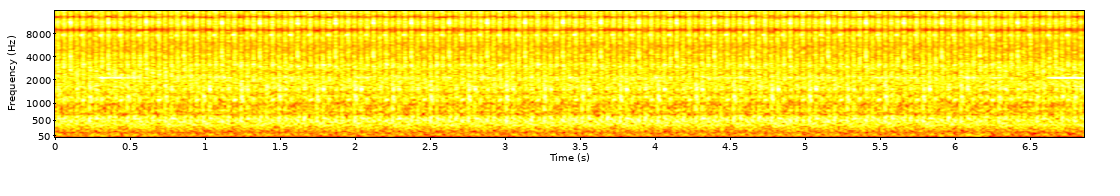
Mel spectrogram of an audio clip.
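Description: A Fuso truck tractor head's 6M70 common-rail diesel engine idles steadily nearby, a continuous low rumble with a faint rhythmic knock and no pauses throughout.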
